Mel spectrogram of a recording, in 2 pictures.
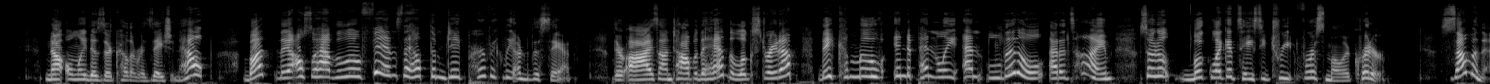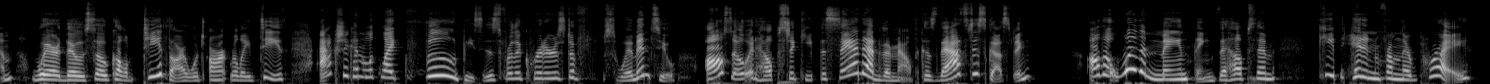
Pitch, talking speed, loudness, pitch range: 280 Hz, 215 wpm, -23 LUFS, 230-350 Hz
